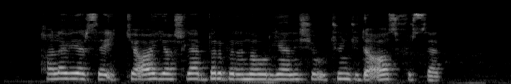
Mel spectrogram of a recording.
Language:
Uzbek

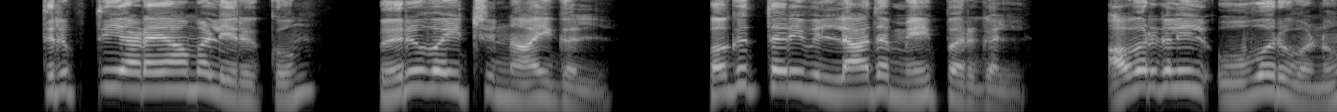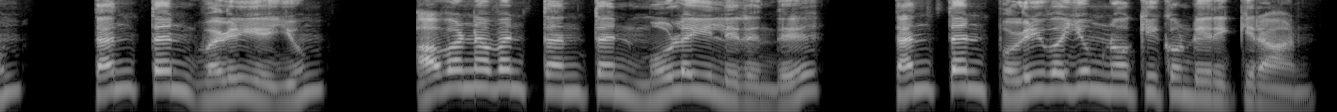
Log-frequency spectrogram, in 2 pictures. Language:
Tamil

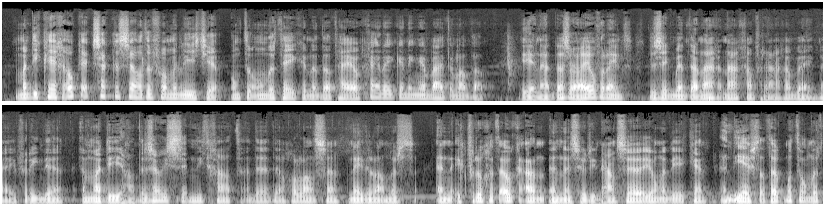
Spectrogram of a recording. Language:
Dutch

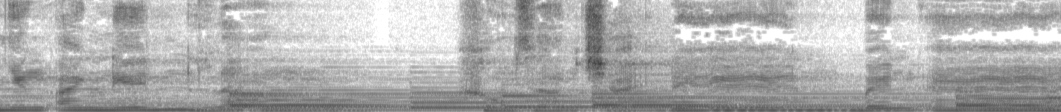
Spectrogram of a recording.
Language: Vietnamese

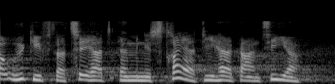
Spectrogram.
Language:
Danish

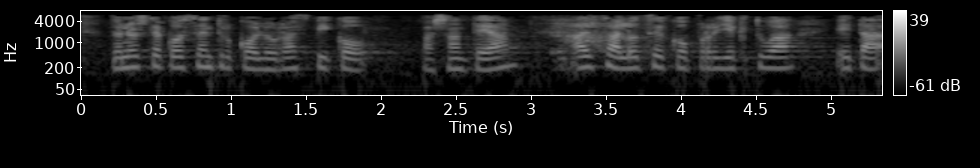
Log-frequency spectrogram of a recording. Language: Basque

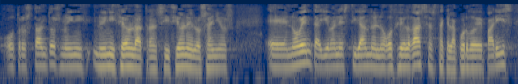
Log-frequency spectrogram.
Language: Spanish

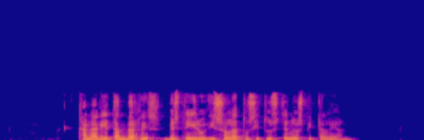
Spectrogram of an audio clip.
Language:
Basque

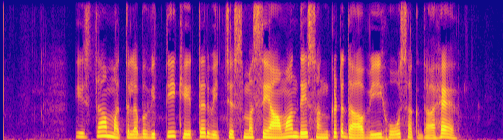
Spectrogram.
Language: Punjabi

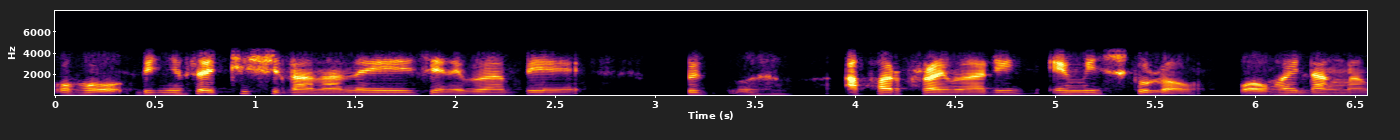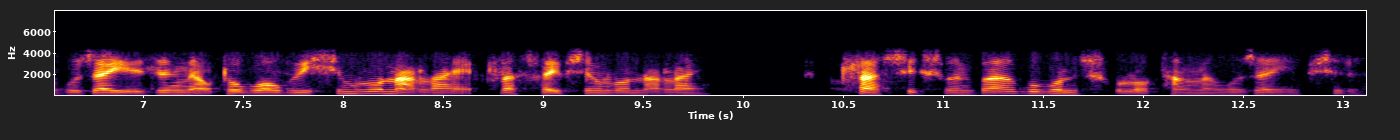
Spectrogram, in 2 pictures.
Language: Bodo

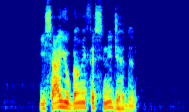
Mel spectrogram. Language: Kabyle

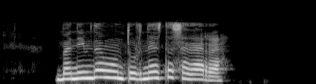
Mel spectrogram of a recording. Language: Catalan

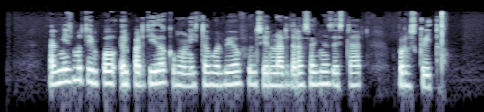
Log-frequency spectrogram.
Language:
Spanish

